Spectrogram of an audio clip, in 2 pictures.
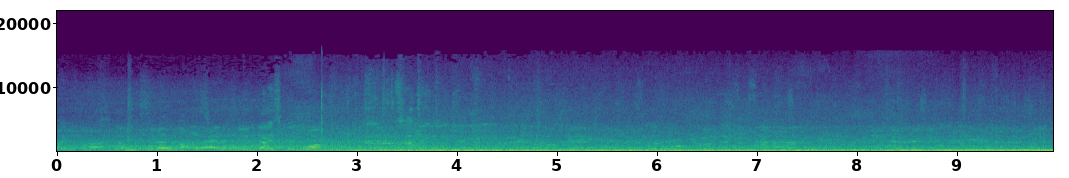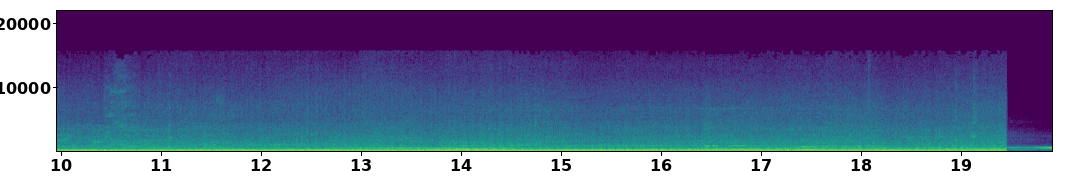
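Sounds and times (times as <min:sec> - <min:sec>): car engine droning at low revs: 0:02.6 - 0:19.5.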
